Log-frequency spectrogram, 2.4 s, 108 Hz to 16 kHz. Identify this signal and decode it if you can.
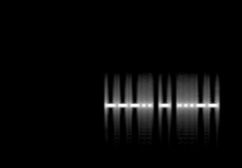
Morse code, heard as a keyed tone, about 40 wpm, 700 Hz. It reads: 8T3
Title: Common Cut Numbers - 3-Digit 40wpm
